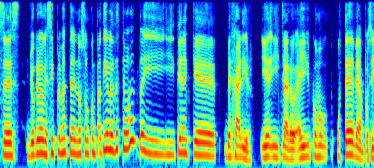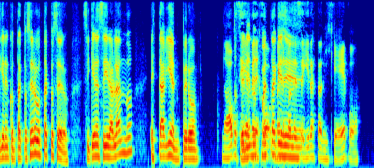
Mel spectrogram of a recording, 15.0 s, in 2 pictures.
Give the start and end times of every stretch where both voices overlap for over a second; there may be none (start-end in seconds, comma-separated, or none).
12.3-13.6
